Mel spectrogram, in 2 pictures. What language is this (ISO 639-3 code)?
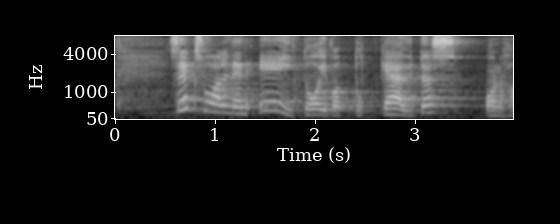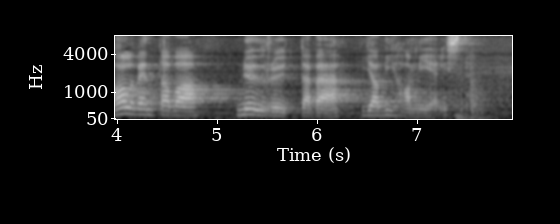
fin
